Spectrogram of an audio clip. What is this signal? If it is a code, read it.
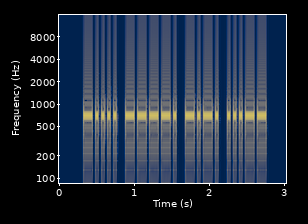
Morse code, heard as a keyed tone, about 29 wpm, 700 Hz. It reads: 69C3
